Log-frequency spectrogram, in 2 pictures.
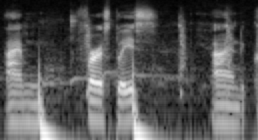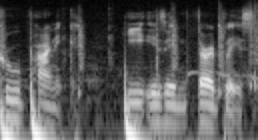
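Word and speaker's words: Pjanić: Crew Pjanic, not Pjanic, why do I keep pronouncing this Pjanic? Crew Panic.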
